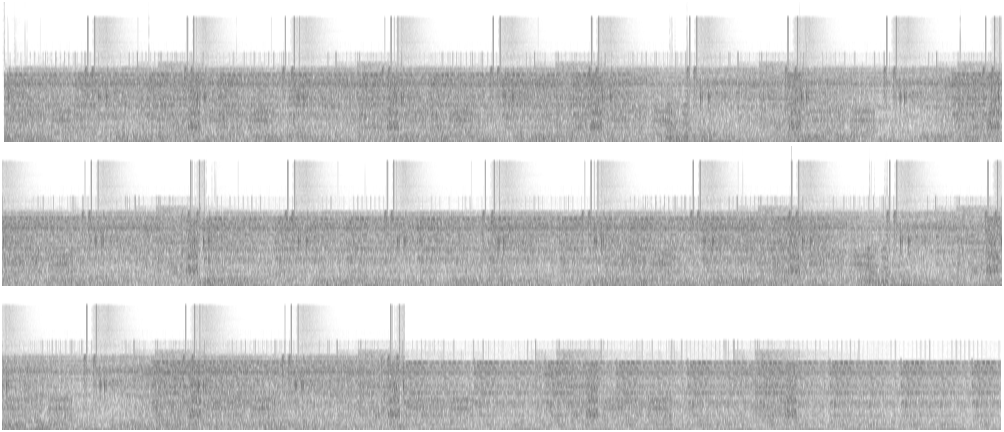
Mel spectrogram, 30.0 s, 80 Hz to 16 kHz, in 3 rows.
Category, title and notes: Music > Multiple instruments
Demo Track #3649 (Industraumatic)
Ambient, Cyberpunk, Games, Horror, Noise, Sci-fi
